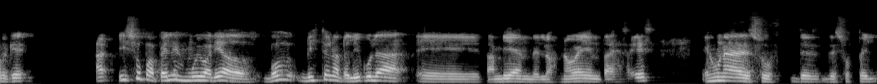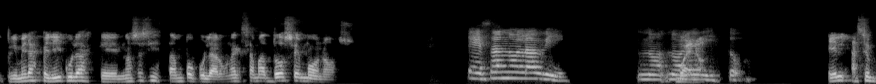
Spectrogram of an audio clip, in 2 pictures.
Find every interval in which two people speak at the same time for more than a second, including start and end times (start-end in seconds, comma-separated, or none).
none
